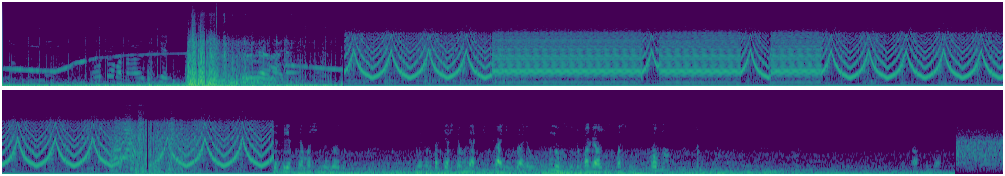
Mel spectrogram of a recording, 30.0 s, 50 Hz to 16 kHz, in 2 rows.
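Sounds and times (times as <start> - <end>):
electronic emergency siren: 0.0 - 2.9, 3.9 - 19.1.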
